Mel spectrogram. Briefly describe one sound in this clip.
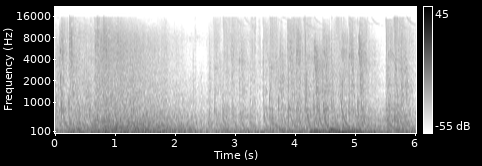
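A man talks into a microphone.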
